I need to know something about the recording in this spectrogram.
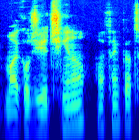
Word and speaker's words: Giacchino: Oh, Michael Giacchino. I'm gonna butcher his name. Michael Giacchino.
